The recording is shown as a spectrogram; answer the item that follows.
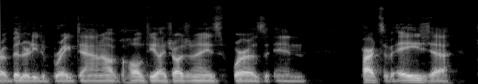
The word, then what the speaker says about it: dehydrogenase: It's the byproduct, the alcohol dehydrogenase. I mean, I might have said that wrong. This is taking me back. – No, you said it right. Yeah, the liver converts it to alcohol dehydrogenase, which is the challenge it has to break down.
